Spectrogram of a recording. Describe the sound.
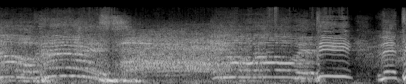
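An audience cheers and whoops loudly to welcome the performance of a Chilean band from the 1990s, with several voices yelling over a steady wash of crowd noise that holds for a few seconds before briefly dipping near the end.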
